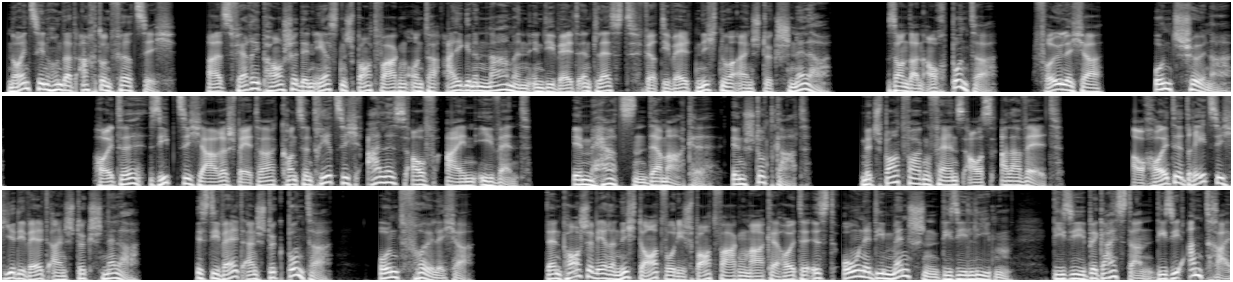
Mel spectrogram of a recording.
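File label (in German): commentary, Dynamisch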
